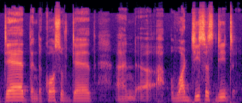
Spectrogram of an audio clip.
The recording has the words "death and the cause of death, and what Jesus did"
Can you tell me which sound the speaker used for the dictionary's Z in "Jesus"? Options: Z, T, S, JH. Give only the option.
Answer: S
